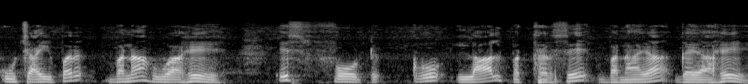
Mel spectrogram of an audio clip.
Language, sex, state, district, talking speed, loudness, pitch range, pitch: Hindi, male, Madhya Pradesh, Dhar, 110 wpm, -17 LUFS, 115-140 Hz, 120 Hz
